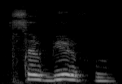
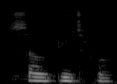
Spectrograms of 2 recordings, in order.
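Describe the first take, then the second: First: Said in the usual way. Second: Breathy whisper, barely voiced, softer and lower; whispered praise. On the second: Shown as a demonstration. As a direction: whisper "So beautiful." in awe, no voice at all. Repeats praise, then whispers it.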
